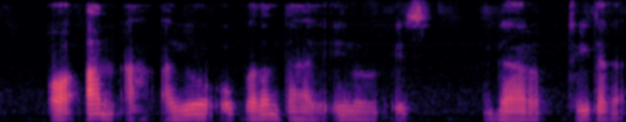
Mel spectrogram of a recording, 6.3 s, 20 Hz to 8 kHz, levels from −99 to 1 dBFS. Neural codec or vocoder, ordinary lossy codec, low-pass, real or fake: none; Opus, 16 kbps; 7.2 kHz; real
